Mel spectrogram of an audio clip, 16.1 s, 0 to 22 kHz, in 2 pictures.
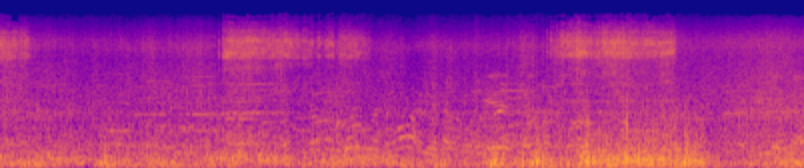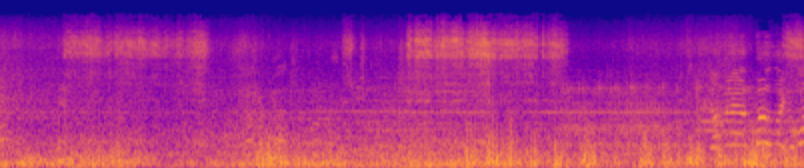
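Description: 80-wide big-game fishing reel sounding in repeated high buzzing bursts, each a second or so long, about every three and a half seconds, as the yellowfin tuna on the line is fought. The boat's engines run underneath.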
